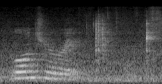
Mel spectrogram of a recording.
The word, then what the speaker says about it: lingerie: Lingerie.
